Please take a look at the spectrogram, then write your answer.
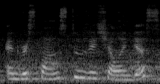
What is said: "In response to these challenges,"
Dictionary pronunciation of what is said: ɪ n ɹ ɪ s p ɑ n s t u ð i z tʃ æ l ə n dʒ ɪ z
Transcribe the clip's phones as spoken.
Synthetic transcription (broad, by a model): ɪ n ɹ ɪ s p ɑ n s t u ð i tʃ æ l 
